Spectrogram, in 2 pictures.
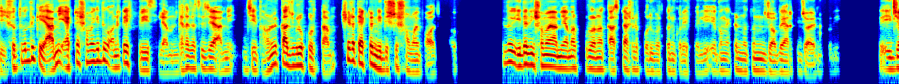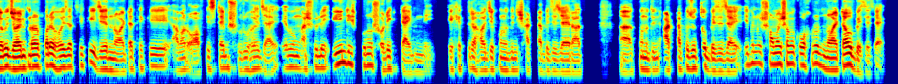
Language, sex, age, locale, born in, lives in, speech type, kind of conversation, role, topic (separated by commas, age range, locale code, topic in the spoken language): Bengali, male, 35-39, bn-BD, Bangladesh, Bangladesh, conversation, advice, user, কাজের চাপের মধ্যে ব্যায়ামের সময় বের করা কঠিন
